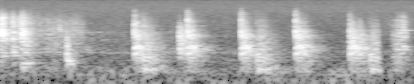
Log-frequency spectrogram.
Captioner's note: hammering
